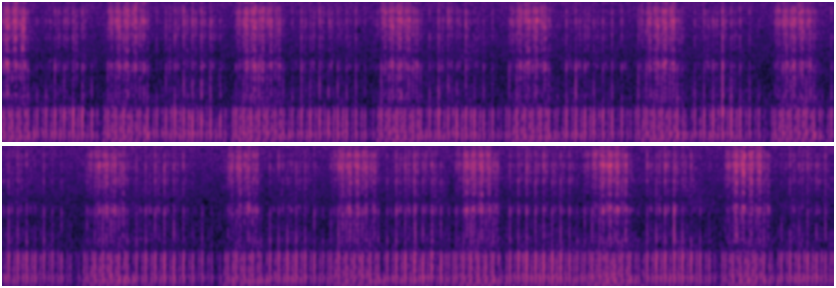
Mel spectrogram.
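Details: Deep, soft purring snore from a sleeping cat, rising and falling with regular breaths, a warm steady rumble without background noise.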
